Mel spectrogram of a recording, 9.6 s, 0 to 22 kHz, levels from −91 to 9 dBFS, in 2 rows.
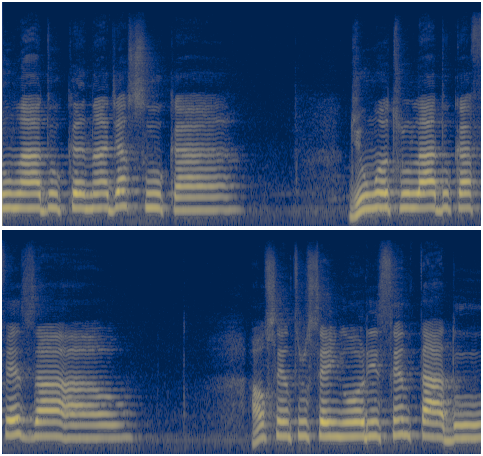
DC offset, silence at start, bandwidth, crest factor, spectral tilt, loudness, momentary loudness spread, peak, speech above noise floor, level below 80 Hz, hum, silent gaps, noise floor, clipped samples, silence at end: under 0.1%; 0 s; 15 kHz; 16 dB; -7 dB/octave; -23 LUFS; 9 LU; -8 dBFS; 39 dB; -68 dBFS; none; none; -61 dBFS; under 0.1%; 0 s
